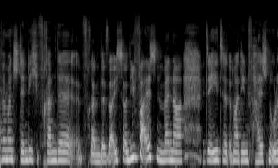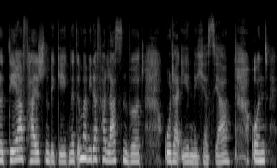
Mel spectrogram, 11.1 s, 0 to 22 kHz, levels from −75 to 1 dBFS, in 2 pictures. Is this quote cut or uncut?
cut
